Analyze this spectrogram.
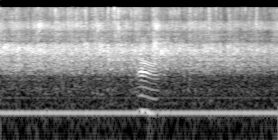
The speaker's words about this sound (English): if you like the way things look, would you just applaud? It's just amazing.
